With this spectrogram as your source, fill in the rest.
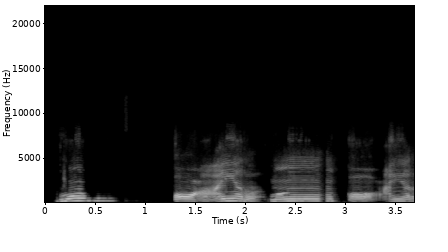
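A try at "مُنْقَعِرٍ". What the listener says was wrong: Ko, jangan maju. Mungkoin. Lagi coba di huruf kof aja. Ko, ko, ko, Rahang dibuka. Ko,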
